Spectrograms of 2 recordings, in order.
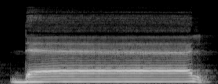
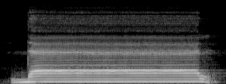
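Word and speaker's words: دال: দাল হরফটি বারিক হরফ। এই হরফটি উচ্চারণ করার সময় আমরা অবশ্যই 3 আলিফ টেনে পড়ব। দাল। আমার সাথে আবার বলুন, দাল।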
